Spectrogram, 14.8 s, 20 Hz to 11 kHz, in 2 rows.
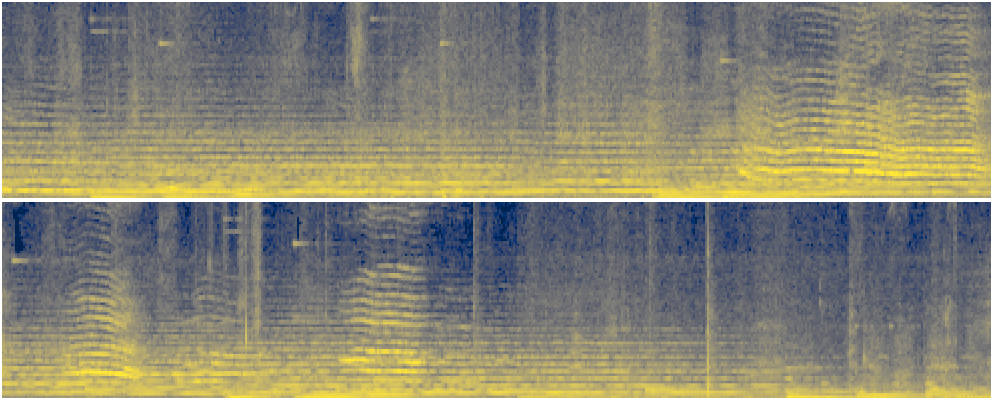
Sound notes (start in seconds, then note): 5.3 baby crying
